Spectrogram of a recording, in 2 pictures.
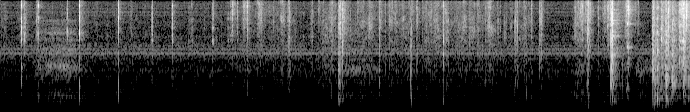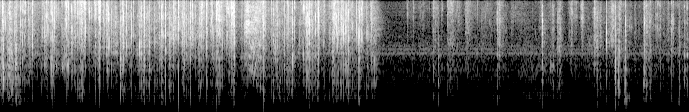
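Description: A trading-card pack wrapper being torn open and crinkled, loud and continuous for about five seconds in the middle. Before and after, light clicks and rustles of glossy cards being handled and fanned apart.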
